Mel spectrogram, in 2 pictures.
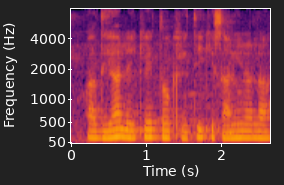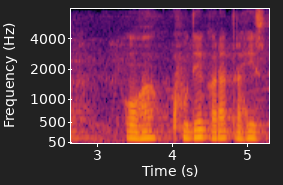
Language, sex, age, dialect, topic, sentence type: Chhattisgarhi, female, 18-24, Central, banking, statement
